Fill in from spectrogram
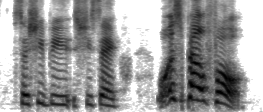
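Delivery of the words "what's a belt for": put-on very thick British accent, little girl voice, shrill and loud. Retelling how a girl kept asking a question: imitating a girl's thick british accent. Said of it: "She had a very thick accent".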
